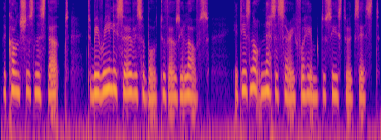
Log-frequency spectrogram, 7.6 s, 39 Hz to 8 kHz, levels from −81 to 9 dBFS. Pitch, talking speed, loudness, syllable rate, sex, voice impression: 220 Hz, 165 wpm, -18 LUFS, 5.2 syllables/s, female, very feminine, adult-like, middle-aged, thin, tensed, slightly weak, slightly dark, soft, clear, slightly raspy, slightly cute, intellectual, very refreshing, slightly sincere, calm, friendly, reassuring, slightly unique, elegant, sweet, slightly lively, very kind, very modest, light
